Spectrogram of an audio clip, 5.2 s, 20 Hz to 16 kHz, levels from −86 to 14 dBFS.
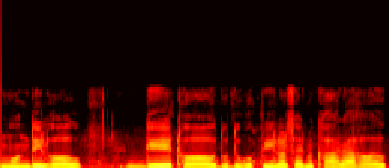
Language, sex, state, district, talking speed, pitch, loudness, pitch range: Hindi, male, Bihar, Vaishali, 140 wpm, 135 Hz, -14 LUFS, 130-135 Hz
